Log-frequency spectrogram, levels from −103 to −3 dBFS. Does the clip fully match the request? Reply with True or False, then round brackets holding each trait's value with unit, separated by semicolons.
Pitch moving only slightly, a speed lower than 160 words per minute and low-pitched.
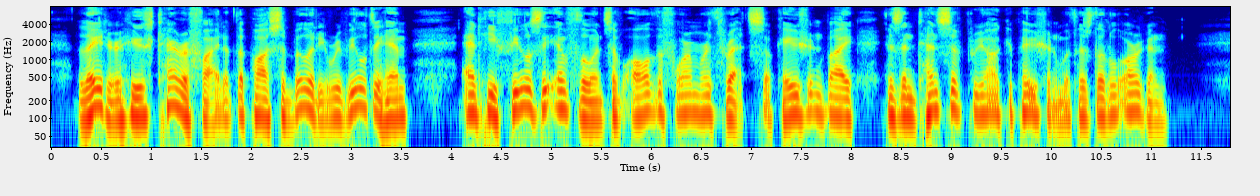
False (4.0 semitones; 150 wpm; 115 Hz)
